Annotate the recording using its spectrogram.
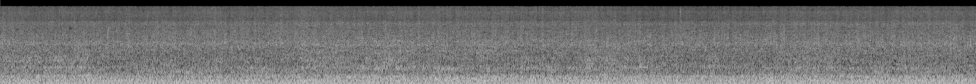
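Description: Water gushes from a large pipe.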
